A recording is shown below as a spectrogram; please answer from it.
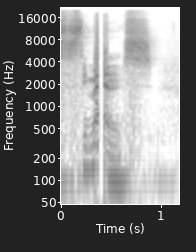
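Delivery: cement stressed on second syllable, ce-MENT. Explaining word stress, says cement stressed on the second syllable. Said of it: "you stress on the second syllable here".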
